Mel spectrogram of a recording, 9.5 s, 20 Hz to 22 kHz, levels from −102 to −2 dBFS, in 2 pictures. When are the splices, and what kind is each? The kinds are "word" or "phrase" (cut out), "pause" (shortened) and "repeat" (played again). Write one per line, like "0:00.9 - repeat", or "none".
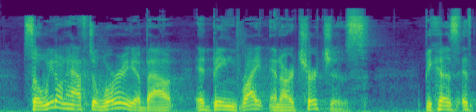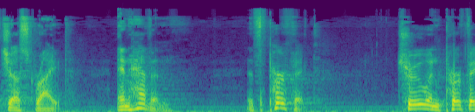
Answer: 0:02.4 - word
0:04.7 - word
